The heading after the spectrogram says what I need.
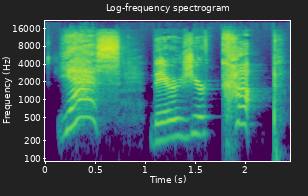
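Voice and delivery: high, bright model voice hitting cup; stressed, modelling cup. Shown as a demonstration. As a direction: sing out your cup for the toddler. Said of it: "And you stress it".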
